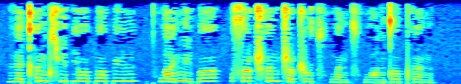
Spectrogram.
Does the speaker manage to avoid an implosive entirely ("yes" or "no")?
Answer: yes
